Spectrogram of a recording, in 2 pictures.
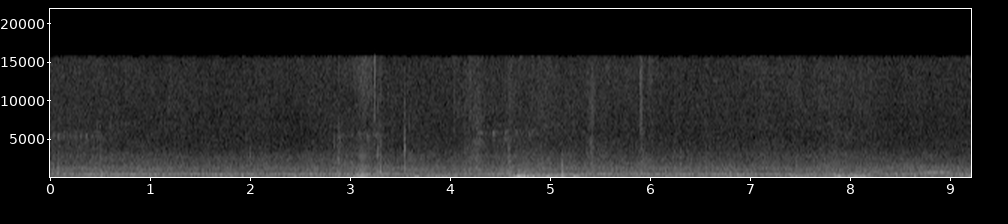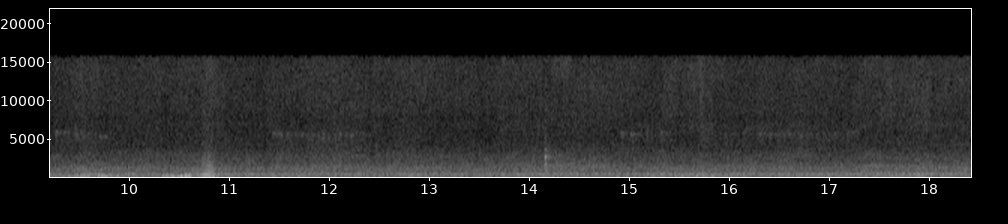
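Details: A swarm of honey bees coming and going at a bait hive they moved into, in a garden in Leicestershire, England, in June; steady dense buzzing hum with several louder passing buzzes and low rumbling handling bumps.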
